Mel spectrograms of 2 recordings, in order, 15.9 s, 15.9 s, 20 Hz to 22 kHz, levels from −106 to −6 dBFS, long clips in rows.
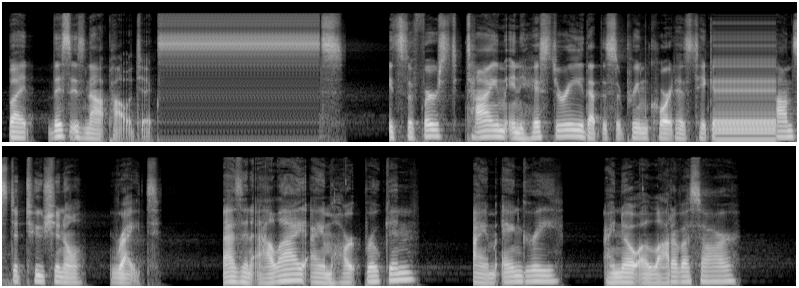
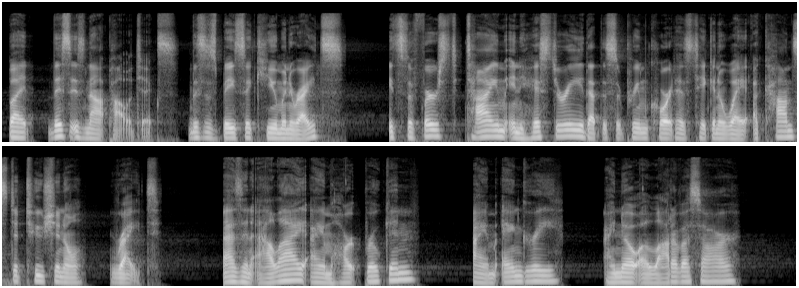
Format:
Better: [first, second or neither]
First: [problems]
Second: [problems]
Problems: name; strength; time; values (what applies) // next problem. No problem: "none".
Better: second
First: audio freezing; at 1.5 s for 1.5 s and at 7 s for 0.5 s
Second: none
